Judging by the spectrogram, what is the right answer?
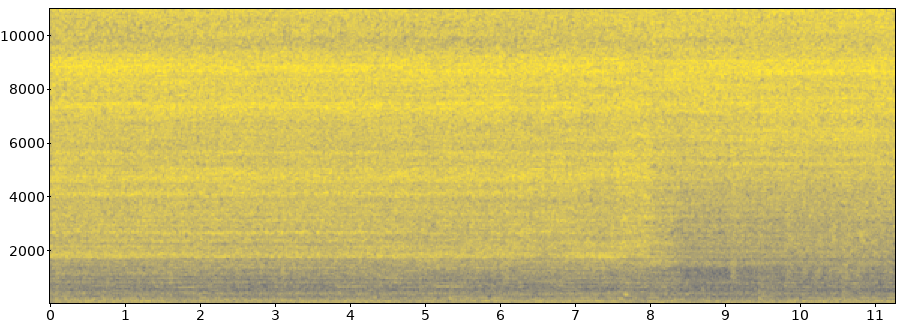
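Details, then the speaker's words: Truck's PTO/dump control valve on the end-dump tower, blown internal seal while driving on the highway: loud, continuous hiss of air escaping from the valve's side, draining the air tanks; fixed by replacing the whole control valve. "That's where the air is coming from. Which tells me everything's hooked up, so we're good with our air lines, but the internal parts of this thing, we lost the seal."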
